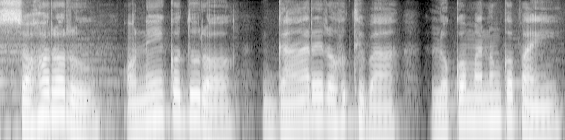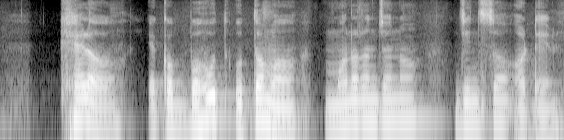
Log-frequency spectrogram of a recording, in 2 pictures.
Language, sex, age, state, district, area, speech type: Odia, male, 18-30, Odisha, Rayagada, rural, spontaneous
